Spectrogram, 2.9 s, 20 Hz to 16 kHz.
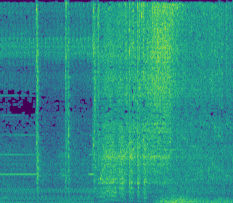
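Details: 2004 Ford Mustang V6-to-V8 swap with a replaced engine computer, reprogrammed key and a no-start issue: a few starter clicks, then the engine catches about a second in, flares and settles into steady idle; it now cranks and starts.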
